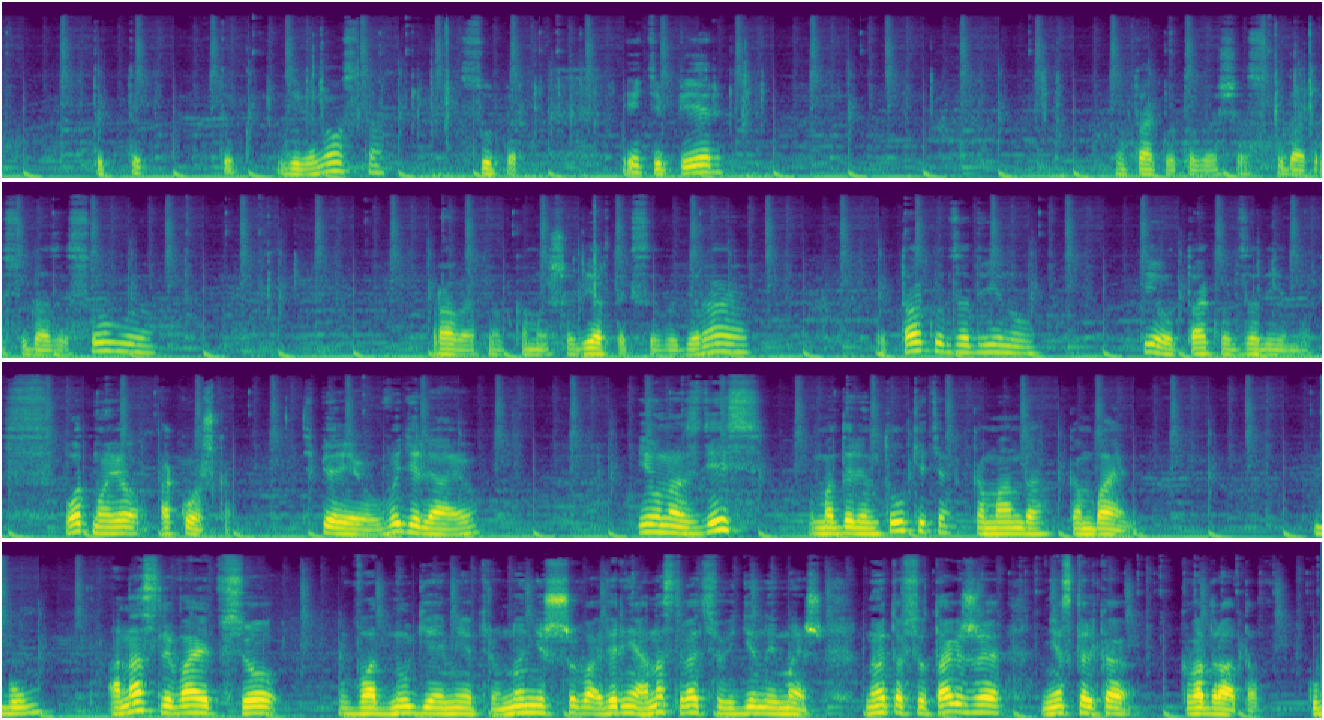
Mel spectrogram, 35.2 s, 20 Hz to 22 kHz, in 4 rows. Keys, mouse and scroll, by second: 0.0-3.8 typing, 1.7 click, 2.7 alt+click, 2.9 alt+click, 3.0-3.4 scroll, 3.7 alt+click, 4.4 scroll, 4.6 middle click, 4.6 alt+right click, 4.8 alt+middle click, 5.0 w, 6.8 click, 6.9 f, 7.2 middle click, 7.5 middle click, 7.6 middle click, 8.4-9.1 typing, 8.5 alt+right click, 10.0 click, 10.5 alt+click, 10.7 middle click, 11.7 right click, 12.5 click, 12.7 r, 14.8 click, 17.0 click, 17.2 q, 17.8 right click, 18.3 click, 18.9 alt+click, 20.0 click, 22.2 click, 23.2 click, 26.4 click, 30.6-35.2 alt+click, 32.9 middle click, 33.2 click, 33.3 click, 33.6 click, 34.0 click, 34.1 click, 34.3 click, 34.6 click, 34.9 click.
